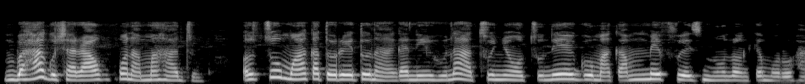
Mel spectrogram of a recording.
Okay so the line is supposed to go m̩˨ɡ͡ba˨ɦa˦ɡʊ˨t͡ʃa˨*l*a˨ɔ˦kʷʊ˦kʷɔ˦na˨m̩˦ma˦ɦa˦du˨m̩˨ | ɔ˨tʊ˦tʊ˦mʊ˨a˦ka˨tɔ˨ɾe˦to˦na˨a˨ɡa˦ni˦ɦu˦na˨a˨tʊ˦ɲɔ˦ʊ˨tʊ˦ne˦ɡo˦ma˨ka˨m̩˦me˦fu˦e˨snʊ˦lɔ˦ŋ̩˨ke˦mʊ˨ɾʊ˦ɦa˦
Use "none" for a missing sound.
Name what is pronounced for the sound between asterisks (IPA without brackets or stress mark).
ɾ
